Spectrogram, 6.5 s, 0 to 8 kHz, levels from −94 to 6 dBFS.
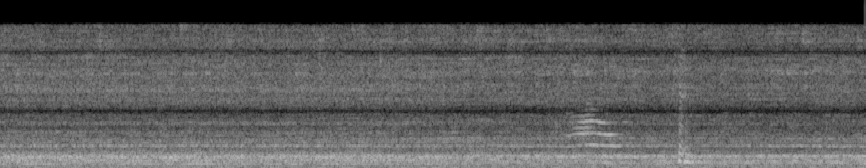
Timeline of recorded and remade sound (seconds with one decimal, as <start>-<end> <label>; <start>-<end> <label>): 0.0-6.5 recorded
